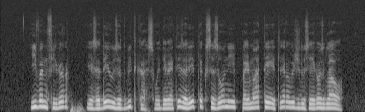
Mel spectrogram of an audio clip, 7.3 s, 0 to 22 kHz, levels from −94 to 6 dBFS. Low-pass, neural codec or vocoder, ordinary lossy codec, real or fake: none; none; none; real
